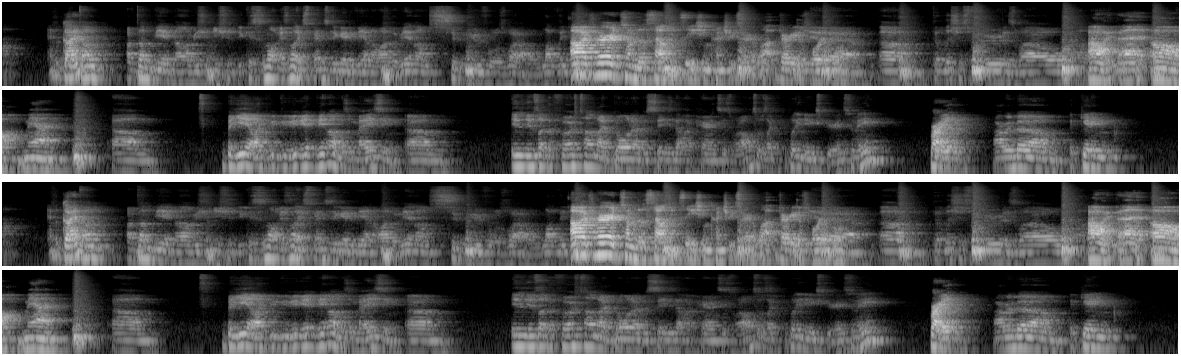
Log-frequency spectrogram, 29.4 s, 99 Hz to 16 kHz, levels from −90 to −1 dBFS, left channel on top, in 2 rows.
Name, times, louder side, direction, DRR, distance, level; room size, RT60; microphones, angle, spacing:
sound 1, 0.6-0.8 1.7-1.9 2.5-2.7 3.6-3.8 4.7-4.9 5.8-5.9 7.1-7.3 8.2-8.5 9.2-9.4 10.2-10.4 11.2-11.4 12.1-12.3 13.2-13.4 14.3-14.5 15.6-15.8, left 1 dB, 80° right, 1.2 m, -34 dB
voice 1, 0.8-1.3 1.6-7.3 9.9-13.9 14.6-14.8 16.1-16.6 17.5-20.3 21.1-25.7 26.6-26.7 27.1-28.6, left 1 dB, 35° left, 1 dB, 0.7 m, -39 dB
voice 2, 7.1-10.5 13.6-15.4 26.3-26.6, right 2 dB, 35° right, 2 dB, 0.5 m, -26 dB
7.4 x 2.7 x 2.3 m, 0.68 s
head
